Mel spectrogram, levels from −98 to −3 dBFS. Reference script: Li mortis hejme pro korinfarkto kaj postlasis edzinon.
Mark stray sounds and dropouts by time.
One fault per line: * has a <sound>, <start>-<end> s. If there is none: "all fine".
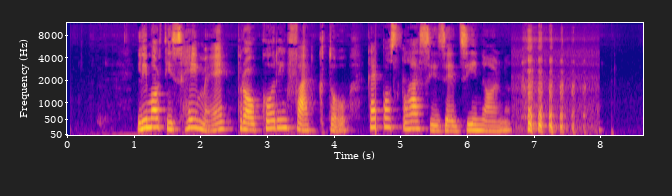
* has a laugh, 6.8-7.8 s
